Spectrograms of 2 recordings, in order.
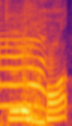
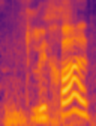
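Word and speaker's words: סליחות: The title of the song is Slichot. Slichot. How do you pronounce it? Yeah. Slichot. Slichot, exactly.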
